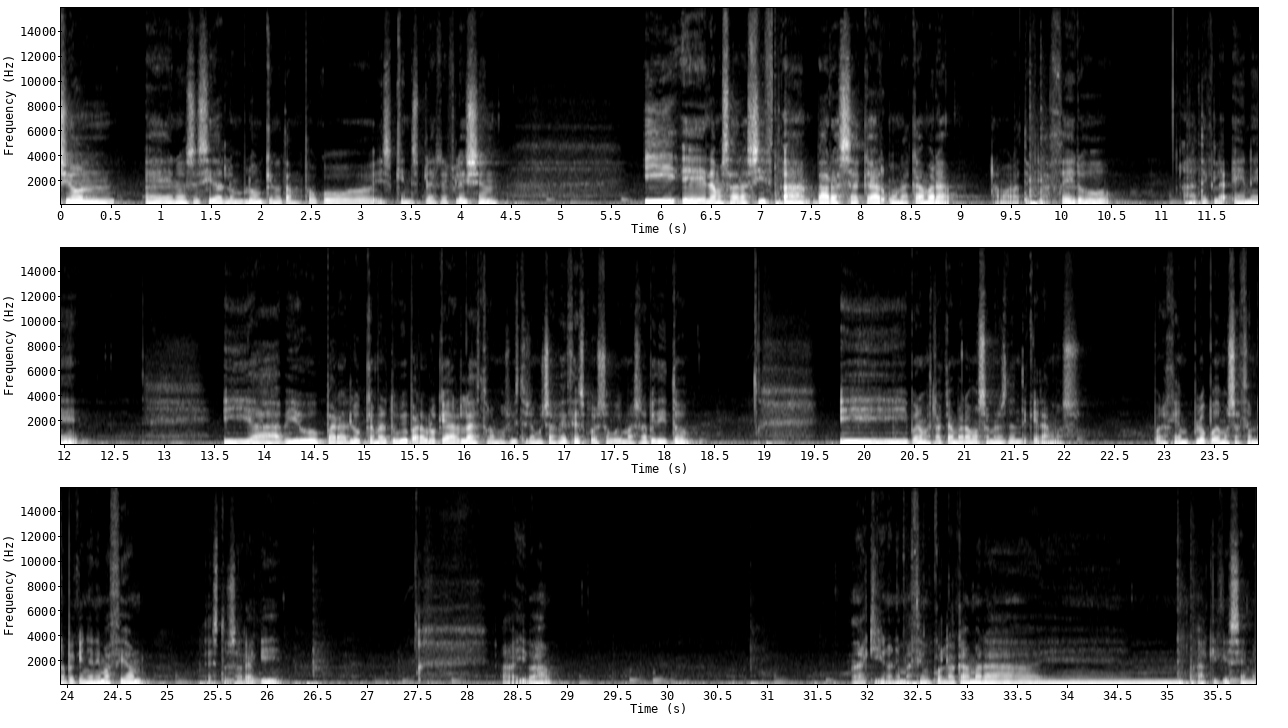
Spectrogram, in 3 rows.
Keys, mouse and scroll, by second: 0.5 click, 1.1 click, 1.3 click, 1.7 click, 3.0 click, 3.8-4.8 middle drag, 4.8-5.6 scroll down 3, 5.6-8.6 scroll down 1, 8.6 shift+a, 9.7 KP_0, 10.4-10.9 scroll down 1, 10.9-11.3 scroll up 2, 11.3 n, 15.3 click, 15.9-17.7 scroll down 14, 17.7 middle click, 18.5 scroll up 1, 18.6-23.6 middle drag, 23.6-25.6 drag, 25.6-28.0 shift+middle drag, 28.0-30.7 drag, 31.0-32.5 shift+middle drag, 32.5 space, 35.2 space.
